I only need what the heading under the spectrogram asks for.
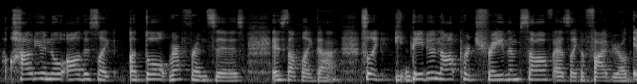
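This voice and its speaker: A woman's voice: mid-range voice, a bit bright. A young woman streamer in casual chat with friends, explaining at length with lots of fillers and restarts. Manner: rambling, many fillers and restarts.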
